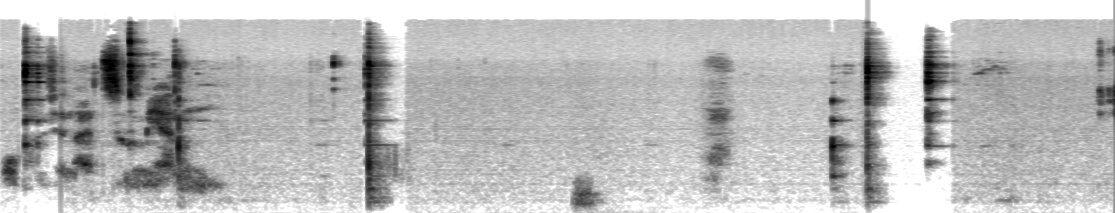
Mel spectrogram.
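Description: Chopsticks clink against a bowl.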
